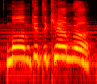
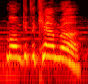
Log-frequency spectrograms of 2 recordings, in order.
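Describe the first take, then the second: The two takes are said the same way.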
